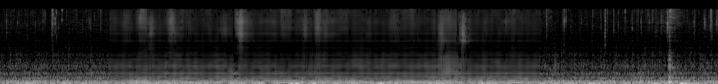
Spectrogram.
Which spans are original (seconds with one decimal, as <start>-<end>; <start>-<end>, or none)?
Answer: 0.0-1.1; 5.4-7.2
